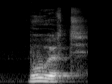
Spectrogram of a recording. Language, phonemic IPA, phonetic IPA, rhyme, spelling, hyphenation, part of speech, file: Dutch, /ˈburt/, [buːrt], -uːrt, boert, boert, noun / verb, Nl-boert.ogg
- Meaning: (noun) 1. farce 2. joke, prank 3. jest, mockery; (verb) inflection of boeren: 1. second/third-person singular present indicative 2. plural imperative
